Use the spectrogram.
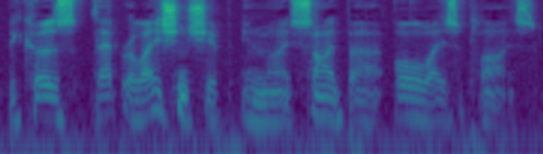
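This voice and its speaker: A man losing his voice, hoarse and chatty, teaching a live software webinar with dry, self-mocking humor. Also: medium pitch, fairly even intonation, moderate pace, poor audio. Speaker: software trainer.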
